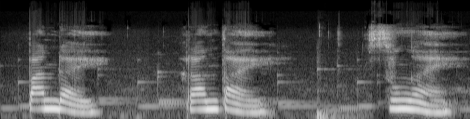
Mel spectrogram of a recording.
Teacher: Yang pertama, diftong naik menutup maju, ai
